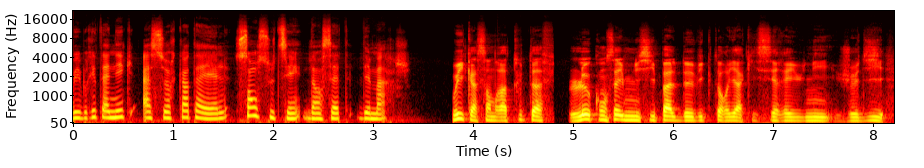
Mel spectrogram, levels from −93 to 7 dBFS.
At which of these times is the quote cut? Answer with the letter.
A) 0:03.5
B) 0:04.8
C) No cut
B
